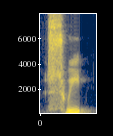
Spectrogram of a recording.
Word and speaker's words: suede: all the different pronunciations first sweet and Sweet these words are pronounced exactly the same but this word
